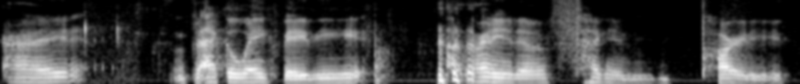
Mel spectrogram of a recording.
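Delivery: put-on very slow, drawn-out, drunk-sounding drawl. Voicing a character just revived in a game, sounding drunk. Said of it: "you meant to sound drunk? 'Cause you sound drunk".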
